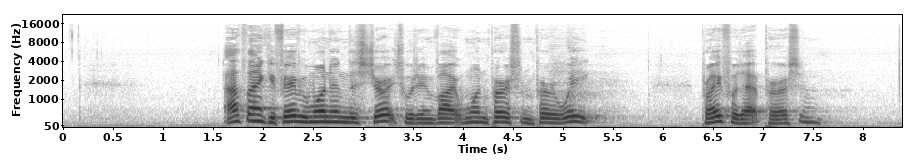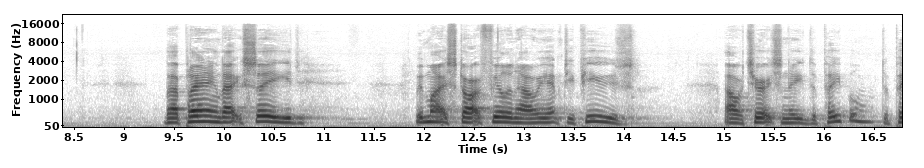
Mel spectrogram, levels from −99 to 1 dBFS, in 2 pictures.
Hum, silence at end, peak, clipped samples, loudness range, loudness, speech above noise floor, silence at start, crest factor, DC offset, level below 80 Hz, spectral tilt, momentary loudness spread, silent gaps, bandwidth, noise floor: none; 0 s; -8 dBFS; under 0.1%; 6 LU; -25 LUFS; 35 dB; 1.6 s; 18 dB; under 0.1%; -58 dBFS; -7.5 dB/octave; 10 LU; none; 15.5 kHz; -59 dBFS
